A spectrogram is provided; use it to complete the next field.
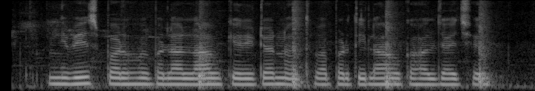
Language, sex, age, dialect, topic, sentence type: Maithili, male, 36-40, Eastern / Thethi, banking, statement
